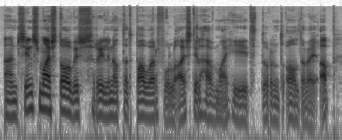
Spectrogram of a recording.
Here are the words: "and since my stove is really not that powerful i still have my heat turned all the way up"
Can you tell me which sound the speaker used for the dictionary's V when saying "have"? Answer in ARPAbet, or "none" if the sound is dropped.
V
